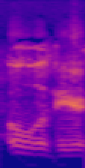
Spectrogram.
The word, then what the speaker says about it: Olivier: It's Olivier, if you want to get technical, but I've been called worse things than Oliver or anything else like that.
